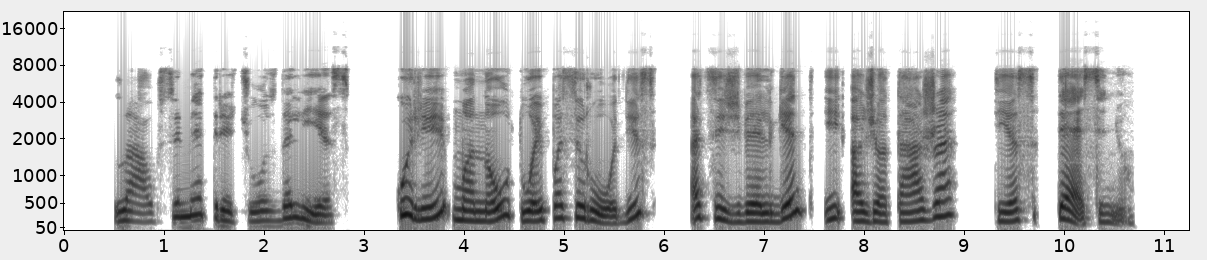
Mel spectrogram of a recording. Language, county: Lithuanian, Šiauliai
